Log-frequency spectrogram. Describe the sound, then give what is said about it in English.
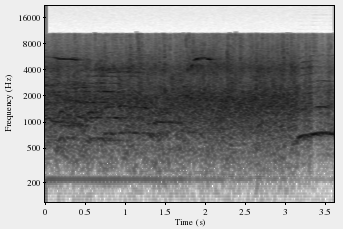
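A crowd at a debate applauds loudly and steadily, dense overlapping clapping filling the whole stretch without pause, with a few faint whistles or whoops rising above it. “But as I kind of slowed down to do that, the crowd started clapping.”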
